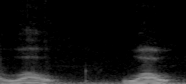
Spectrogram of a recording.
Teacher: دونوں ہونٹ جبکہ پورے نہ ملے، جس کو کہتے ہیں ناتمام ملے، پورے نہ ملے، اس سے واو متحرک نکلتا ہے، واو واو۔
